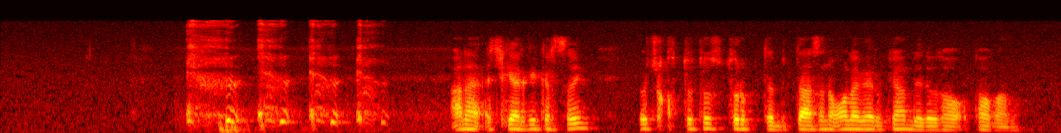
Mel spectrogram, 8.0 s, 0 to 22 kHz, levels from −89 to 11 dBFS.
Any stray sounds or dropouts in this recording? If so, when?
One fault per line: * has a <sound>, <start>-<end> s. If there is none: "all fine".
* has a cough, 1.4-2.9 s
